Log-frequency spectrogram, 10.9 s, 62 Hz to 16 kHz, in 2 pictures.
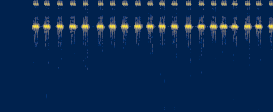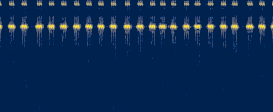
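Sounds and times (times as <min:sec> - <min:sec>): cricket chirping: 0:00.7 - 0:10.9.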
